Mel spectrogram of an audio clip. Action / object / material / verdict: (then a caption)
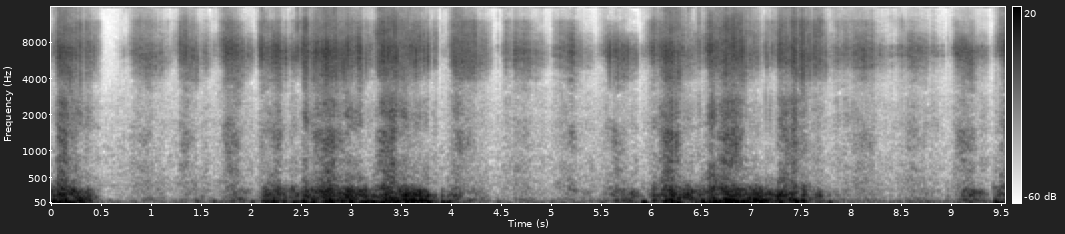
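scrape / foam bath sponge / foam / none. Long nails scratch and squeeze a soft peach foam bath sponge in quick, uneven bursts. The sound is a dense, rustling scrape with a bright, airy hiss over a soft, low, muffled rumble. It swells and fades in waves throughout.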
